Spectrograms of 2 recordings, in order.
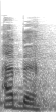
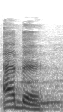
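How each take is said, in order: First: The lips part, giving the final b a bounce. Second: The same.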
